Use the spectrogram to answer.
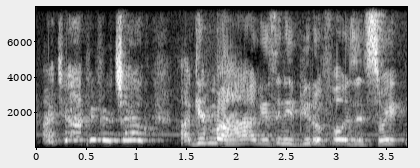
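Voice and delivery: high-pitched, eager coaxing; gushing encouragement. Acted. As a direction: gush over an adorable child. Coaxing a fussy parent to appreciate child.

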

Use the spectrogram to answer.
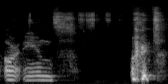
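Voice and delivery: put-on French accent, dropping the h in "hands"; slow French-accented "ands" for "hands". Showing a friend how the French would say it, French accent. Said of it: "you don't say hands, right? You would just be like".

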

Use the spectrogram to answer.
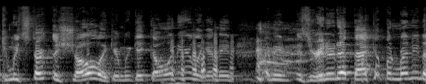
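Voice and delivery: mock impatient friend asking; impatient whiny quote. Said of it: "J P is like".

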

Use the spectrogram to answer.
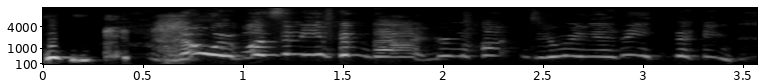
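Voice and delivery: high, loud mock protest; mock outrage.

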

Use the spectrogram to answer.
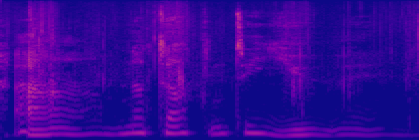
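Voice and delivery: slow, soft stubborn mutter; quiet, trailing off. Acted. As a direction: say it under your breath, slowly. Repeated refusal, fading away.

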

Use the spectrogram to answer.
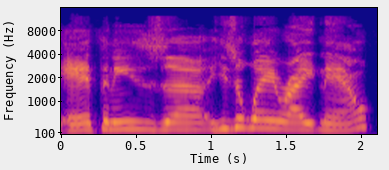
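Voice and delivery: usual speaking voice

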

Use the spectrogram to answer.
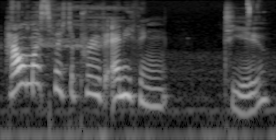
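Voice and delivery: high-pitched, incredulous complaint; exasperated protest. Acted. Mock protest at the facts given.

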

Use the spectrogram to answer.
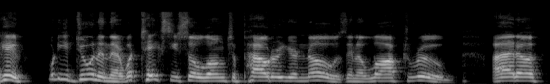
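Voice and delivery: high, quick and needling at the door; a gangster pestering through a locked door; pushy gangster. Acted. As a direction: hammer on the door with questions.

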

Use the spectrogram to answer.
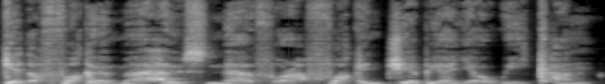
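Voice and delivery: low-pitched mock Scottish rant; Scottish husband. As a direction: play a raging husband in broad Scots. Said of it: "he was thrown out by the husband".

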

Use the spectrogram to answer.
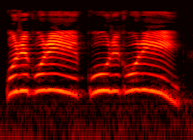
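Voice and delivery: high, loud croaking call; high frog croak; happy frog croak. A narrator's reading. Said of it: "با خوشحالی قبول کرد و گفت".

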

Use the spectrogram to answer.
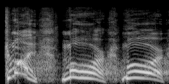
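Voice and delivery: high, slow, drawn-out mock cheer; taunting egging on. Elijah egging on Baal's prophets, high slow mock cheer. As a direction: egg them on like a gleeful heckler. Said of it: "Elijah's just taunting them".

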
